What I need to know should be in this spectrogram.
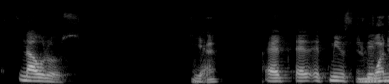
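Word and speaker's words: Nowruz: uh celebration which was uh how do you pronounce the name of the now Rus now Rose yeah it means and what happened what happens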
